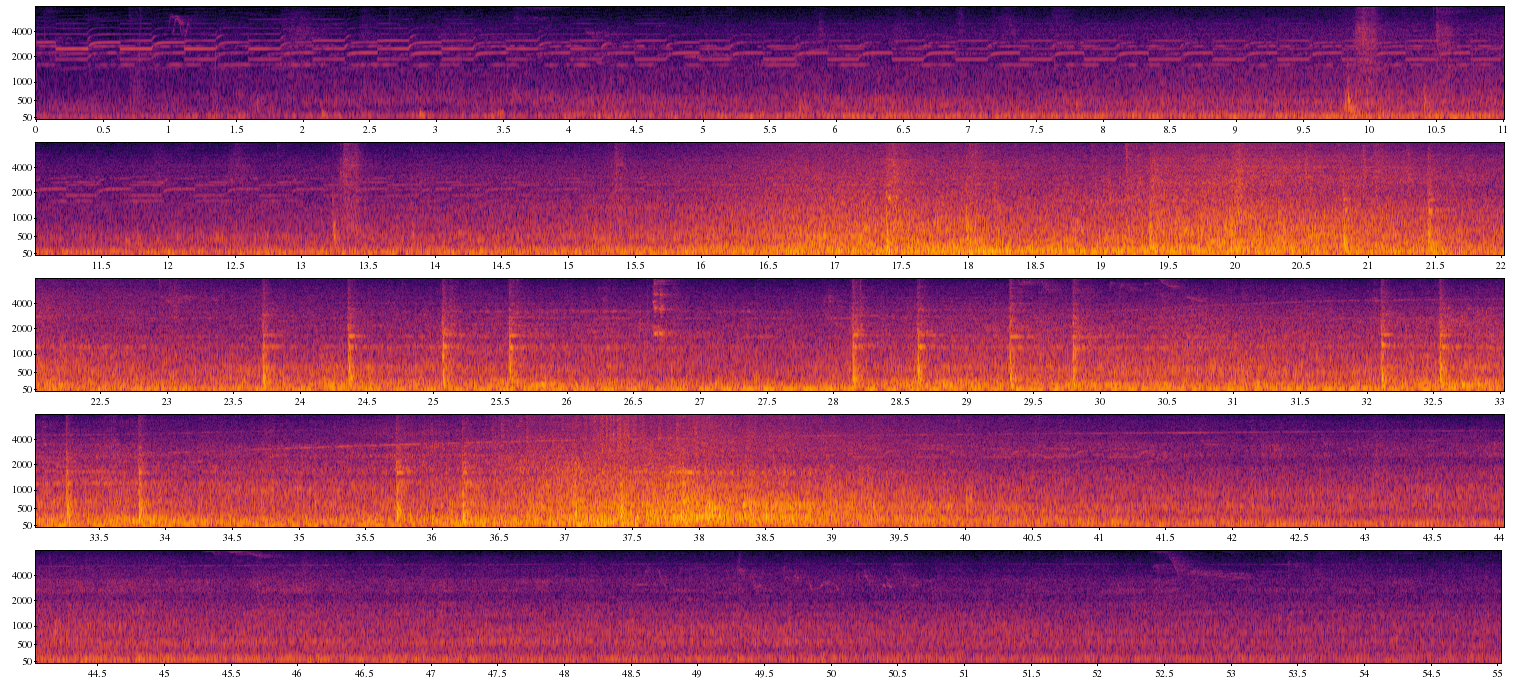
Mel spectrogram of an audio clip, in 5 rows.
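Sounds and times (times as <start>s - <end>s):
diesel locomotive engine: 0.0s - 55.0s
train wheels clicking over rail joints: 9.6s - 15.7s, 16.8s - 41.4s.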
